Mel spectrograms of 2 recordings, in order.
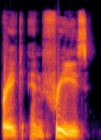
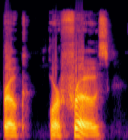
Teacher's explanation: changing the middle vowel of words like break and freeze to a long O sound like broke or froze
